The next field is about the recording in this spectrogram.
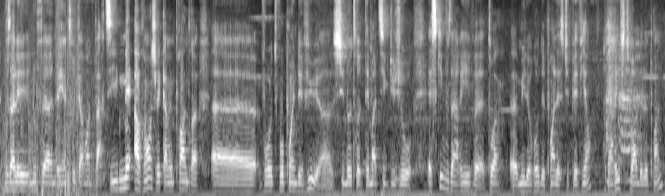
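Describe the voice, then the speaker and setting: A man's voice: lowish voice, fairly even intonation, normal speed, hardly any pauses, slight background noise. A man with a Cameroonian French accent hosting a casual live talk show, hesitant and teasing, with many fillers. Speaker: host.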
